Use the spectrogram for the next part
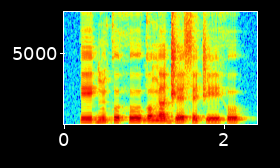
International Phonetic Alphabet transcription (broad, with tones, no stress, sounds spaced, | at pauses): eː˦ ɡ͡b ũ˦ k o˦ h oː˦ ɡ ɔ˦ ŋ a˦ d͡ʒ ɛ˨˦ s ɛ˨ t͡ʃ eː˨ h o˦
